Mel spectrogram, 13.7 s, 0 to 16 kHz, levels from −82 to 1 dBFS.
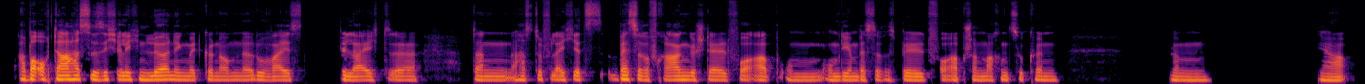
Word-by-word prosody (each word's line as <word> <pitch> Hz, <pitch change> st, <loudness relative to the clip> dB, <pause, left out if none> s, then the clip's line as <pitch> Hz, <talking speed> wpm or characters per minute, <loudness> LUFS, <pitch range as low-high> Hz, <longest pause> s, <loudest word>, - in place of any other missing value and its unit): Aber 140 Hz, -1 st, +6 dB
auch -, -, +4 dB
da 140 Hz, -1 st, +8 dB
hast 140 Hz, +1 st, +3 dB
du 135 Hz, -, +5 dB
sicherlich 130 Hz, +1 st, +1 dB
'n 130 Hz, -, +2 dB
Learning 130 Hz, 0 st, +4 dB
mitgenommen. 125 Hz, 0 st, -2 dB
Ne, 125 Hz, -, -1 dB
du 125 Hz, -2 st, 0 dB
weißt 120 Hz, 0 st, -1 dB, 0.3 s
vielleicht, 120 Hz, -2 st, 0 dB
äh 120 Hz, -1 st, -1 dB, 0.6 s
dann 120 Hz, 0 st, -1 dB
hast 125 Hz, +1 st, -4 dB
du 135 Hz, -, -1 dB
vielleicht 125 Hz, -1 st, -2 dB
jetzt 130 Hz, 0 st, -2 dB
bessere 140 Hz, -3 st, +2 dB
Fragen 125 Hz, +1 st, +2 dB
gestellt 125 Hz, -1 st, -1 dB
vorab, 120 Hz, -1 st, -1 dB
um 115 Hz, -1 st, -5 dB
um 115 Hz, -1 st, -2 dB
dir 120 Hz, 0 st, +1 dB
'n -, -, 0 dB
besseres 115 Hz, +1 st, -4 dB
Bild 115 Hz, -2 st, 0 dB
vorab 120 Hz, -, -3 dB
schon 120 Hz, -2 st, -2 dB
machen 125 Hz, 0 st, -2 dB
zu 125 Hz, -, -4 dB
können. 120 Hz, -3 st, -4 dB, 1.1 s
Ähm. 115 Hz, -1 st, -2 dB, 1.1 s
Ja. 115 Hz, -1 st, -1 dB
120 Hz, 160 wpm, -24 LUFS, 120-130 Hz, 1.1 s, da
